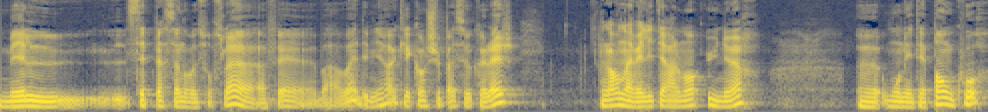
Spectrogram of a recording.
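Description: Using lively intonation and vocal fry, a man with a fairly low pitch speaks at a moderate pace with long, frequent pauses. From Quebec, Montreal. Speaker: visually impaired guest. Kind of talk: casual chat.

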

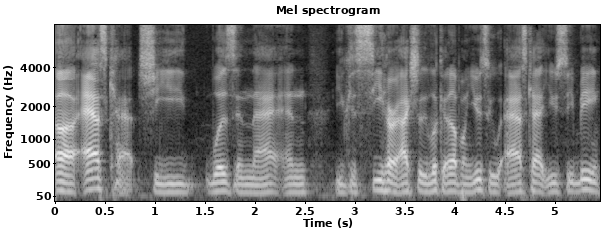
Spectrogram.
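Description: In an American accent, a man speaks at a moderate pace with a fairly low pitch and fairly even intonation, an ordinary speaking voice on a very clean recording with a silent background. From US Midwest (Indiana). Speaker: actor and improv comedian. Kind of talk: casual chat.

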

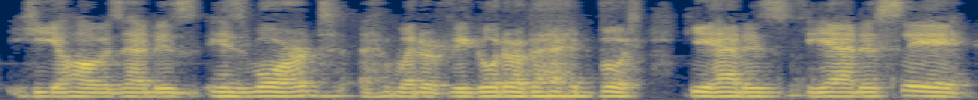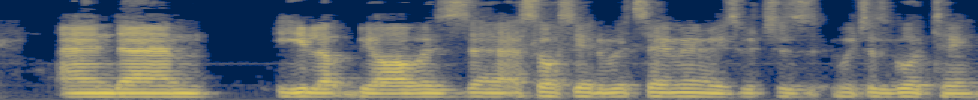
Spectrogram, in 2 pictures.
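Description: A man with a Cork accent talks at medium pitch. His intonation is monotone and flat. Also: moderate pace. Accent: Cork Irish. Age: 20s. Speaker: GAA club chairperson and player. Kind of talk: casual interview. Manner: hesitant, many fillers.

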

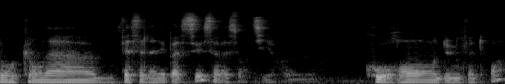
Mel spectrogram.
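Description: A man's very slow, fairly low, dark and mellow voice, monotone and flat, broken by long, frequent pauses. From Quebec, Montreal. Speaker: film script supervisor. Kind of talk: casual interview. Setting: coworking space.

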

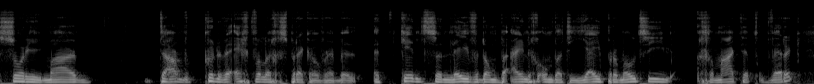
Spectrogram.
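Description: A plain, everyday voice from a man, medium in pitch with ordinary variation and a moderate pace. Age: 20s. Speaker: podcast host. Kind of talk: casual chat. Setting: studio.

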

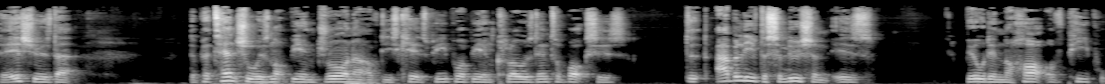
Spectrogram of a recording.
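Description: In a London accent, the speaker talks at a moderate pace with fairly even intonation, somewhat breathy and pausing long and often, on a very clean recording with a silent background. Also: man, medium pitch for a man. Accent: London multicultural English. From south London, Lewisham. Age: 20s. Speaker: grime MC and producer. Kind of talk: casual chat.

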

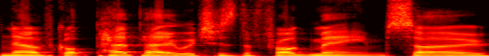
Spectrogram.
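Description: A man talks in an unremarkable speaking voice at medium pitch and a fairly slow pace. The recording is very clean, with a silent background. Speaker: podcast host. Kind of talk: casual chat.

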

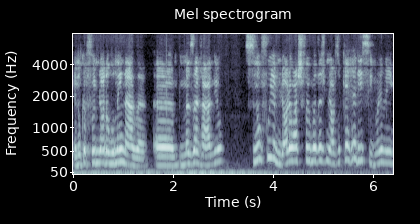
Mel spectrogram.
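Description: Pitched high, a woman talks at a fairly quick pace with lively intonation. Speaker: radio journalist. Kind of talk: interview.

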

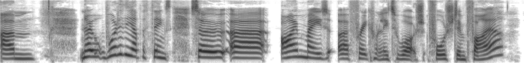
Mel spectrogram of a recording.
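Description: A woman's high voice in a southern English accent, fairly slow, with very wide pitch swings. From London, England. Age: 40s. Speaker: media investment executive. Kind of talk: interview. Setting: studio.

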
